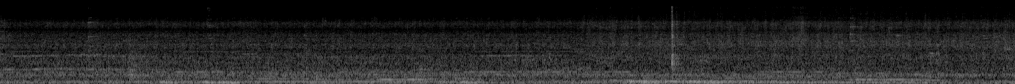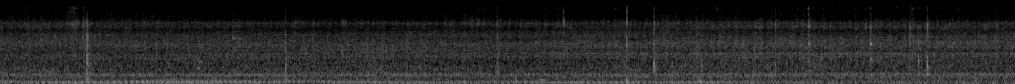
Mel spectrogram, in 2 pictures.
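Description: Food sizzling in a steel wok over a gas burner, with a few sharp metal clinks of the utensils against the wok. A low drone runs underneath.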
